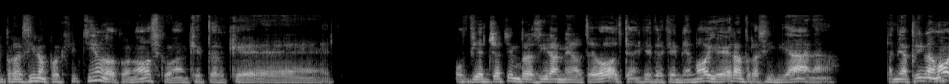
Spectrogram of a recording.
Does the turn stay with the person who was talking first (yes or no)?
yes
